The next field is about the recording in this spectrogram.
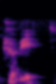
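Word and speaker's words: кадет: Il partito cadetto si chiama così solo perché le iniziali di questo partito, KD, in russo si pronunciano K e det, queste due lettere, KD, cadet, per questo partito cadetto, è l'acronimo di Partito Costituzionale Democratico.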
